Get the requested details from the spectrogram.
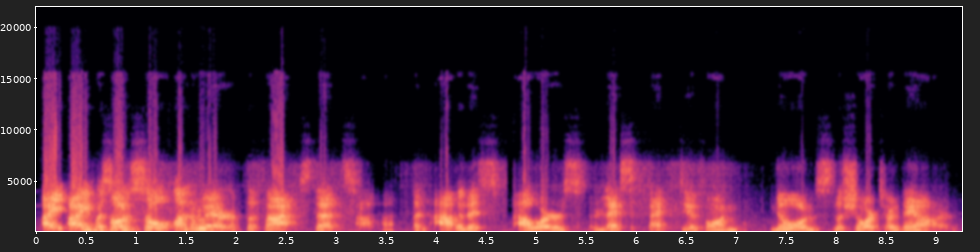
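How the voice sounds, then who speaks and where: Bright, slow-talking man player. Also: fairly high pitch, rough recording. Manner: hesitant, thoughtful, wry understatement. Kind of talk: casual tabletop play.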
